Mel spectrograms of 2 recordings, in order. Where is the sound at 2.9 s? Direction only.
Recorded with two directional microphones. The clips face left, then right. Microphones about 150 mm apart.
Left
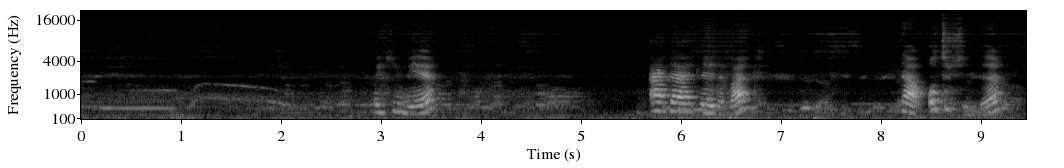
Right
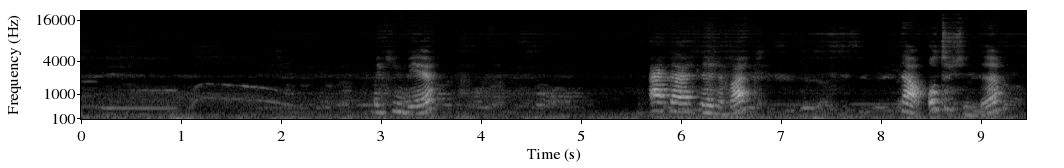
15° left (ahead or behind).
